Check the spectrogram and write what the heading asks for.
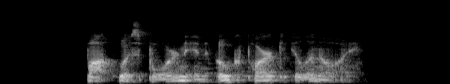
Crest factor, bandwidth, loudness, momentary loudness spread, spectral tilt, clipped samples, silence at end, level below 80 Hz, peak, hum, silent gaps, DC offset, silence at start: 18 dB; 7.2 kHz; -21 LUFS; 10 LU; -8.5 dB/octave; under 0.1%; 0.95 s; -66 dBFS; -4 dBFS; none; none; under 0.1%; 0.85 s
